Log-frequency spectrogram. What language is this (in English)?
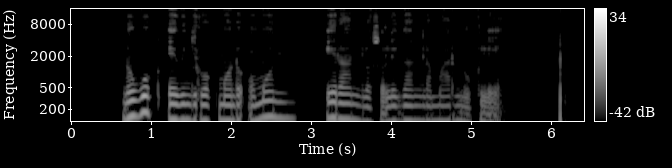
Luo (Kenya and Tanzania)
